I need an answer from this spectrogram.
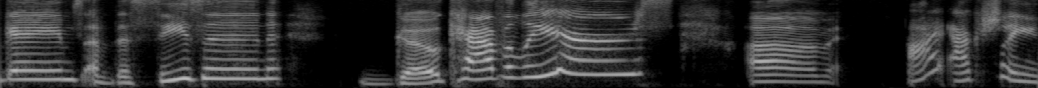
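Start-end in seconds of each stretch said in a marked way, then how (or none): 1.9-3.4 loud, high team cheer. Real, not acted. Mom hyped for the first game, cheering Go Cavaliers. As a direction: shout it like a fan in the stands.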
